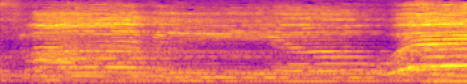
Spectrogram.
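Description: A woman and a man singing a worship song together into microphones, with musical accompaniment.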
